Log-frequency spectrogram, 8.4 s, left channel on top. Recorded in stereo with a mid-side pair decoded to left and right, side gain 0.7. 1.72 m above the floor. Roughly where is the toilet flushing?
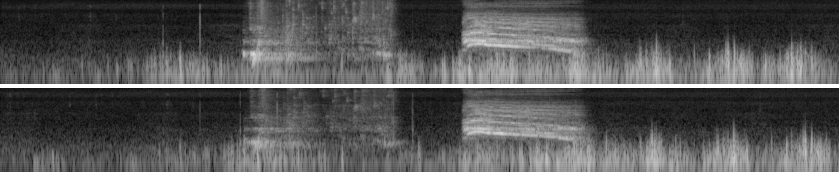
Left.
